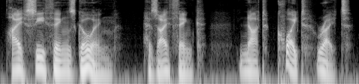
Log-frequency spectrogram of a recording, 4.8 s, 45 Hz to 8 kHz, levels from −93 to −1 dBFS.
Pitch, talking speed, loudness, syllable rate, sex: 90 Hz, 125 wpm, -18 LUFS, 3.0 syllables/s, male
